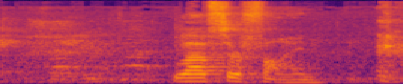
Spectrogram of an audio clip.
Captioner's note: laughs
